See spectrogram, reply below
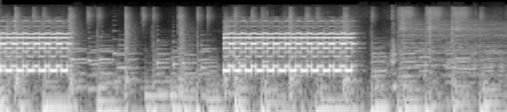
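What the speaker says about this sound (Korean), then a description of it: "저희가 한 장관께 지금 준비 중인데 전화 좀 걸어보겠습니다" A telephone rings while an outgoing call is placed, with two long bursts of bright, rapidly warbling ring tone separated by a pause, over faint background room noise.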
